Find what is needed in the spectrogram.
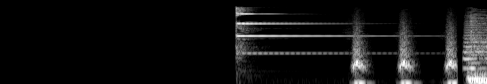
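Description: Intro sound effect: a bright, bell-like ding that strikes about a second in and rings down, followed by two short swells near the end.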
